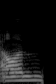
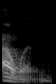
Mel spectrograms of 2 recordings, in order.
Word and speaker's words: Uilleann: So, I'm pronouncing it Ellen pipes, but they're spelled, you ready for this? No. Uilleann. Uilleann. But it's pronounced Ellen.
